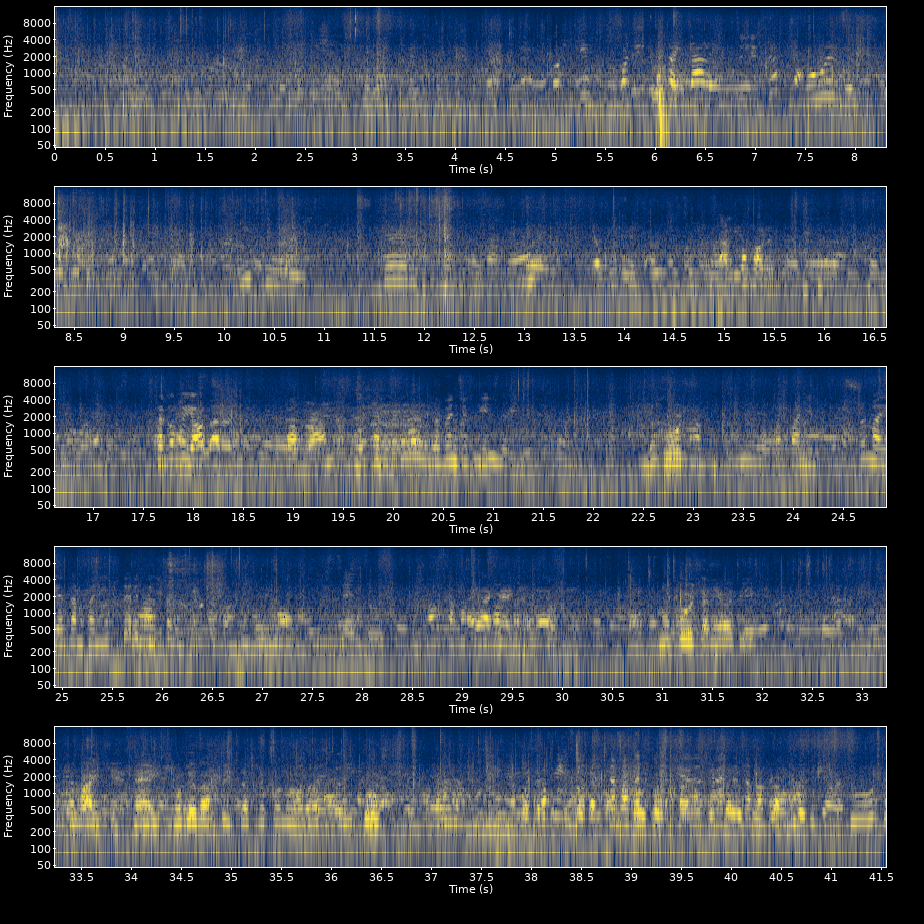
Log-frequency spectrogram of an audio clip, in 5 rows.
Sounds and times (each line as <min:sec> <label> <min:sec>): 0:00.0 people's voices 0:41.5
